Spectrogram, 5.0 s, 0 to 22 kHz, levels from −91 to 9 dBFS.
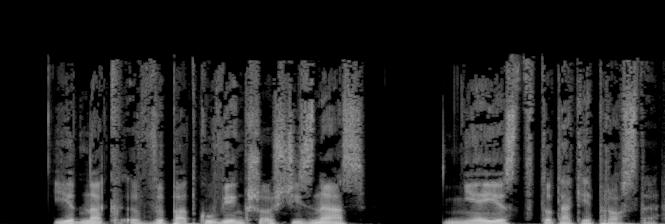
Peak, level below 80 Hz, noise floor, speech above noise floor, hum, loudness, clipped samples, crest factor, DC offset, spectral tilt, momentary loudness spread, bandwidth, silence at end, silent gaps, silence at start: -2 dBFS; -32 dBFS; -83 dBFS; 63 dB; none; -21 LUFS; under 0.1%; 20 dB; under 0.1%; -5 dB/octave; 7 LU; 16.5 kHz; 0.05 s; none; 0.4 s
